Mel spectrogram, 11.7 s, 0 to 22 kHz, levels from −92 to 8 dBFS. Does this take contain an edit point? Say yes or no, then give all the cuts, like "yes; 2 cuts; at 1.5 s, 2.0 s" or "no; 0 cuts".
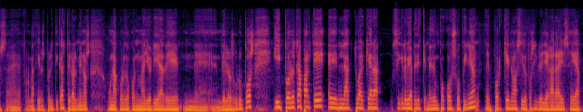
no; 0 cuts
